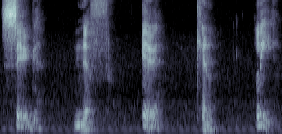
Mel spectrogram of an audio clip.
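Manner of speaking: sig, nif, I, kin, ly spaced out one by one; split into syllables. Shown as a demonstration. Teacher breaking significantly into syllables for repeating. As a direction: sound out significantly slowly. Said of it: "Listen and repeat after me, nice and slow".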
